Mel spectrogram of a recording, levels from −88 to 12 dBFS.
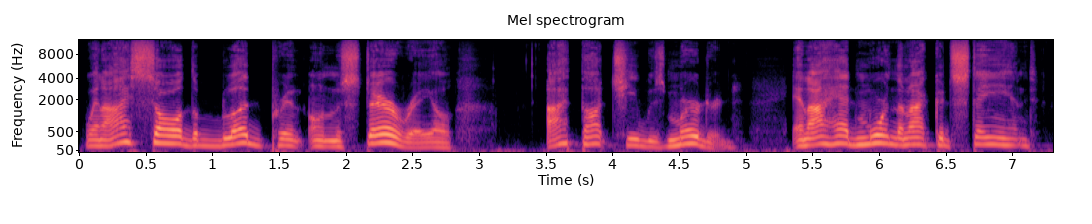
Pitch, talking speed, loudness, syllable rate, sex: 150 Hz, 190 wpm, -17 LUFS, 4.1 syllables/s, male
